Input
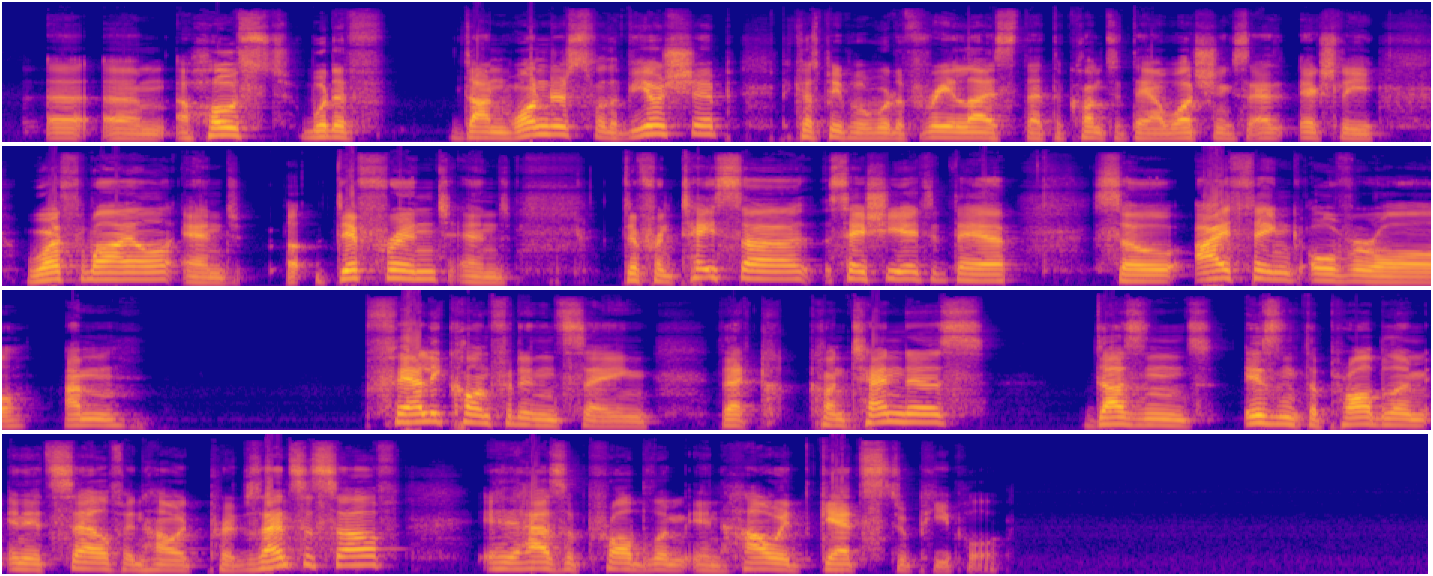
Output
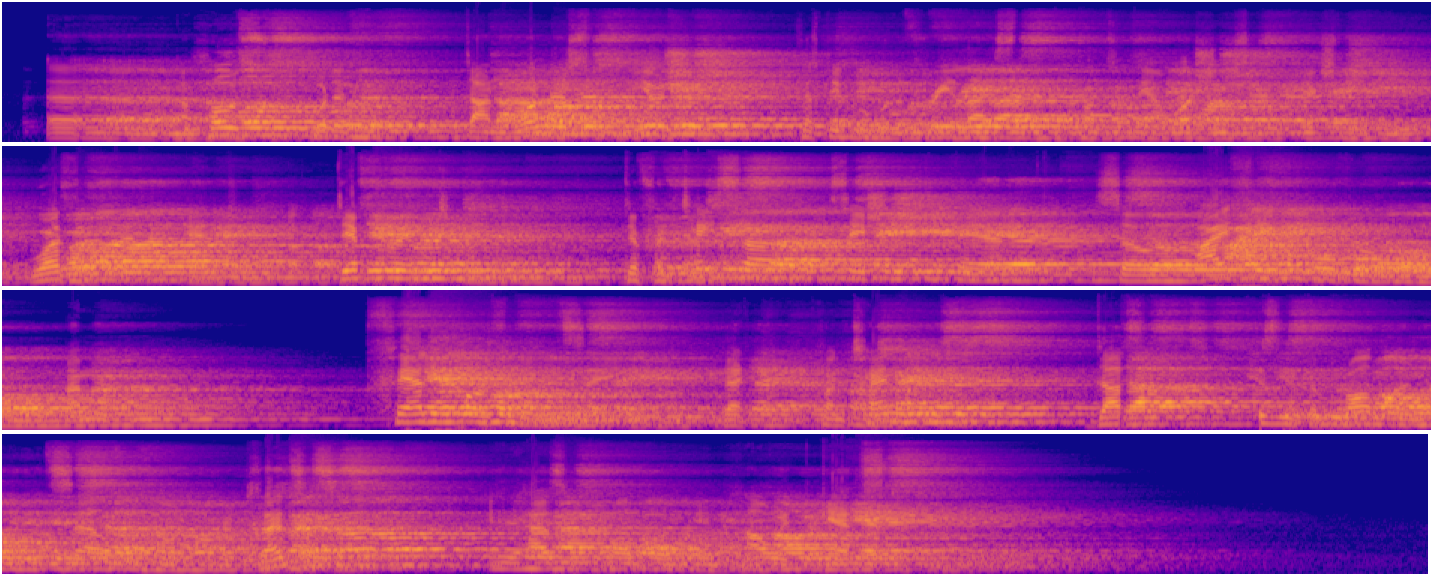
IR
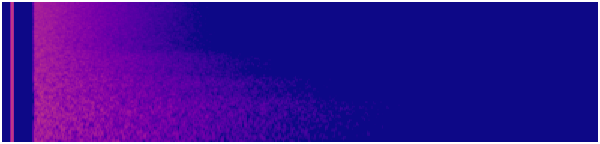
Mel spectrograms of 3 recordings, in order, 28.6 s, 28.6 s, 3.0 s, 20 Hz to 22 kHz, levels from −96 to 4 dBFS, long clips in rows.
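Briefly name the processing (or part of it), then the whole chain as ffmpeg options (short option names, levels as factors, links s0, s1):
stairwell: -filter_complex "[0:a]asettb=1/sr,asplit=3[s0][s1][s2];[s0]atrim=end=19.874[s3];[s1]atrim=start=19.87:end=20.58,asetpts=PTS-STARTPTS,afade=t=in:d=0.004:c=qsin,afade=t=out:st=0.706:d=0.004:c=qsin,aderivative[s4];[s2]atrim=start=20.576[s5];[s3][s4]acrossfade=d=0.004:c1=hsin:c2=qsin[s6];[s6][s5]acrossfade=d=0.004:c1=qsin:c2=hsin[s7];[1:a]atrim=start_sample=2205[s8];[s7][s8]afir=irnorm=-1:irlink=0,volume=0.447"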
